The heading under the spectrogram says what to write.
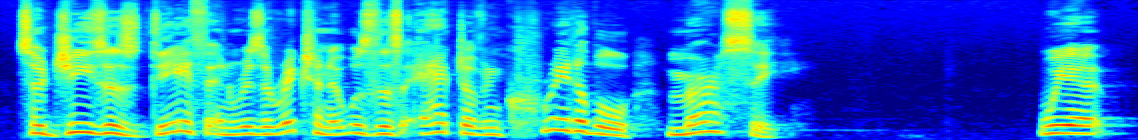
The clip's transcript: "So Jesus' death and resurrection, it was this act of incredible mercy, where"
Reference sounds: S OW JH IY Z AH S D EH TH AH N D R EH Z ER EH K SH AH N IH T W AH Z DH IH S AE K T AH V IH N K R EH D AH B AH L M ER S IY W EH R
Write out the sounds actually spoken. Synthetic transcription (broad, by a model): S OW JH IY Z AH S D EH TH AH N R EH Z ER EH K SH AH N IH T W AH Z DH IH S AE K T AH V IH N K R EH D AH B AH L M ER S IY W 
